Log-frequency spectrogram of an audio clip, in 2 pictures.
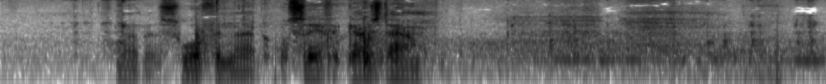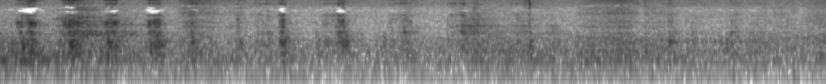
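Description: A socket wrench ratchets with rapid clicks.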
